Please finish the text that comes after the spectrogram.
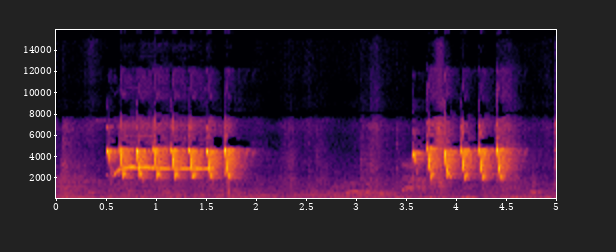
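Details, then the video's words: Prenjak kepala merah (common tailorbird), a prized bird in full, lively song: two loud bursts of about seven sharp, high, evenly spaced notes, separated by a quiet gap of about two seconds. "Prenjak Kepala Merah Gacor Full isian"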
